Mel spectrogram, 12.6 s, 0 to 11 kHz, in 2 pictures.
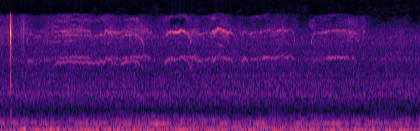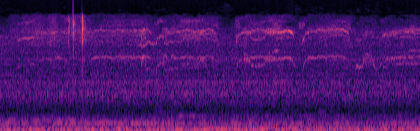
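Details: Prey handover by a male peregrine falcon at a grating nest on a Gasunie site, evening of 5 May 2019, 20:54; a long series of reedy, wavering squeals and whining notes rises and falls over a steady low droning hum.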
